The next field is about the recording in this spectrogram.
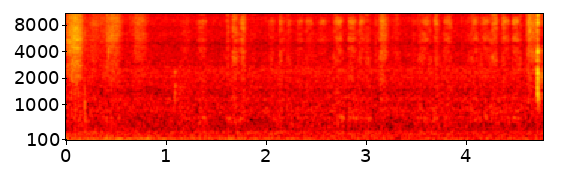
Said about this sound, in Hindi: यहाँ पे हम लिखेंगे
